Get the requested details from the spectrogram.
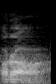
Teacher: dia ada di hujung daun lidah dekat langit keras depan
